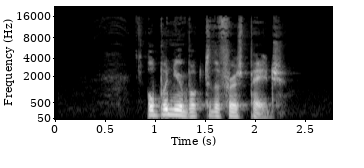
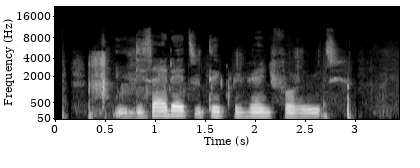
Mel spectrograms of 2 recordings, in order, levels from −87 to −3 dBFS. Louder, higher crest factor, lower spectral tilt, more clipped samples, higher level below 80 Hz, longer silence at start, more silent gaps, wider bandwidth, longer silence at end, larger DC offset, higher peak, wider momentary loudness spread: about the same, -20 LUFS vs -22 LUFS; about the same, 18 dB vs 18 dB; about the same, -7 dB/octave vs -7 dB/octave; neither; second, -58 dBFS vs -50 dBFS; first, 0.95 s vs 0.35 s; neither; first, 16.5 kHz vs 10.5 kHz; about the same, 0.5 s vs 0.5 s; neither; about the same, -4 dBFS vs -4 dBFS; second, 10 LU vs 16 LU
